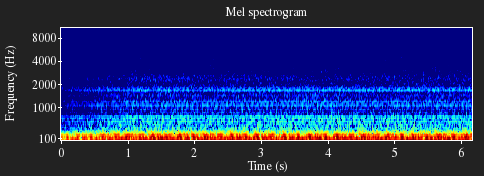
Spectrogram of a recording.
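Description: Tesla Powerwall 2 home batteries running, their liquid-cooling pump and fan giving a steady low throbbing hum with faint higher steady tones over it. It sounds "kinda like a Starfleet warp core".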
